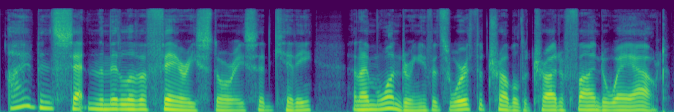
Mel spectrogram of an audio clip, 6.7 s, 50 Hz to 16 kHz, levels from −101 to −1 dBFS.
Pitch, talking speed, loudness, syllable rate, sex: 140 Hz, 240 wpm, -18 LUFS, 5.7 syllables/s, male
